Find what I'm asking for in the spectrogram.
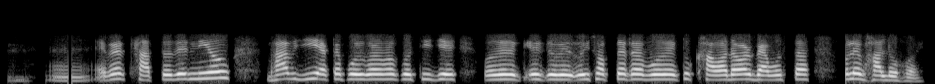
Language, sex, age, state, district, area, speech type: Bengali, female, 45-60, West Bengal, North 24 Parganas, urban, conversation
